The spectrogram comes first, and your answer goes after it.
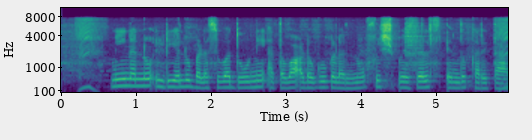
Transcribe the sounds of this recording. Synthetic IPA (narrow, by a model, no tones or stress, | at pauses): miːnɐnːuʔiɽijɐlubɐɭɐsuʋɐd̪oːɳiʔɐt̪ʰɐʋaːʔɐ̰ɽɐɡuɡɐɭɐnːupʰiʃʋesɐlse̞nd̪ukɐɾit̪aːɾe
